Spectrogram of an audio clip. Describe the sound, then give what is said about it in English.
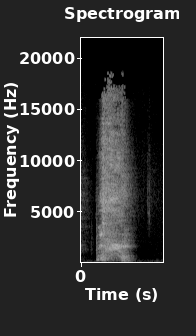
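A single short, harsh cough bursts out, rough and breathy, then drops off into quiet with no talking around it. “Sorry, I'm coughing.”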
